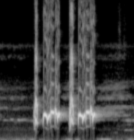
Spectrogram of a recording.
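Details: Loud sooty-headed bulbul song, free of mimicked fillers, meant to lure rival wild birds and tutor caged bulbuls: two quick, bubbly whistled phrases in succession, each opening with a sharp note and rolling into a chirpy warble.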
